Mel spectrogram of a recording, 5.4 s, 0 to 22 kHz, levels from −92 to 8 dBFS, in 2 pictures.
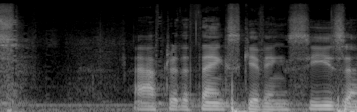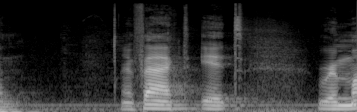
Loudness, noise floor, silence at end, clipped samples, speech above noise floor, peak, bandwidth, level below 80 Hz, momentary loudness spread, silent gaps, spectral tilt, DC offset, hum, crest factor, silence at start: -25 LUFS; -48 dBFS; 0 s; under 0.1%; 25 dB; -4 dBFS; 18.5 kHz; -42 dBFS; 21 LU; none; -6 dB/octave; under 0.1%; none; 20 dB; 0 s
